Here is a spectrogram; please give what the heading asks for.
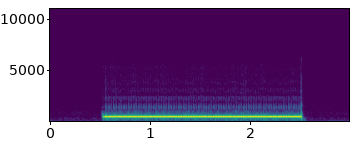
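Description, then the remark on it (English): A single steady ringback tone on an outgoing phone call, one flat mid-pitched electronic burst lasting about two seconds, then it cuts off into silence. No one speaks. “Let's see if they're gonna answer.”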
